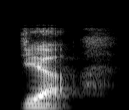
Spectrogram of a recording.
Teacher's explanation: നാവിന്റെ മധ്യഭാഗം മേലെ അണ്ണാക്കിലാണ്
